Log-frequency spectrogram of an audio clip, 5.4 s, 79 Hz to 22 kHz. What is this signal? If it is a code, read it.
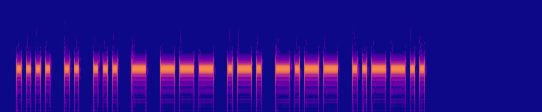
Morse code, heard as a keyed tone, about 25 wpm, 700 Hz. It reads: HISTORY?
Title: Sentences from Top 1000 Words - Review Part 4 - 25wpm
